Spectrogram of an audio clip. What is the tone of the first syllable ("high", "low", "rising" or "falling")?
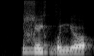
high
